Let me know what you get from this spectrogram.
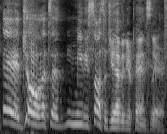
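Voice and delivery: over-the-top flirty put-on voice; campy put-on voice. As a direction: tease him in a hammed-up flirty voice. Teasing mock voice at co-host.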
